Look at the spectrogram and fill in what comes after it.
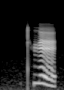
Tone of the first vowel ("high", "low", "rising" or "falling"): falling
